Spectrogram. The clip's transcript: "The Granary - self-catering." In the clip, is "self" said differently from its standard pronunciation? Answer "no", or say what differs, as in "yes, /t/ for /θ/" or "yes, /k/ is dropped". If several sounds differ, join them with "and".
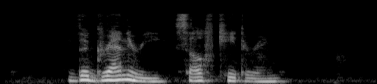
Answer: no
